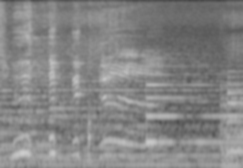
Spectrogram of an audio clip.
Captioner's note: sobbing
